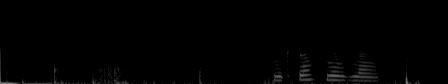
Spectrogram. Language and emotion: Russian, neutral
